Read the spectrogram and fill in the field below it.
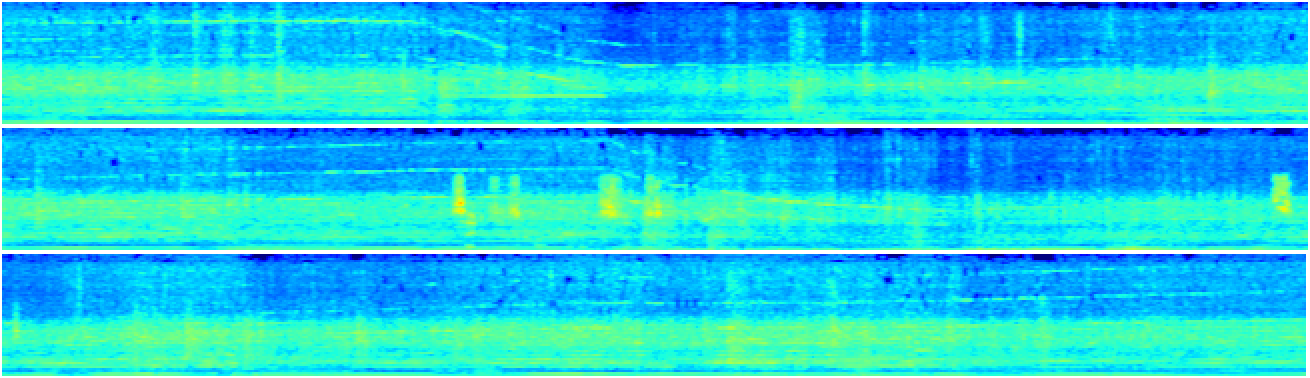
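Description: Tyres squeal through corners.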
